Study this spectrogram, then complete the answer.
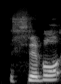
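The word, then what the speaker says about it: Sybil: How do you pronounce that? Sibil.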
